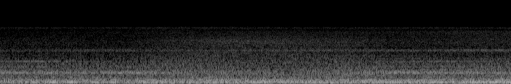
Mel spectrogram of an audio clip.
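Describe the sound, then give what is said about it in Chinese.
A recorded planetary magnetosphere sound: a steady, wind-like roar heavy in low rumble, with faint sustained whistling tones above it, unchanging in loudness for the whole stretch and with no voices. “那这些声音，它们有的狂野豪放，像遥远山谷里的狂风”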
